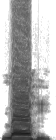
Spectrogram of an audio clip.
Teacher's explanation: यहाँ लाम बारीक है, लाम को मोटी आवाज में नहीं पढ़ेंगे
